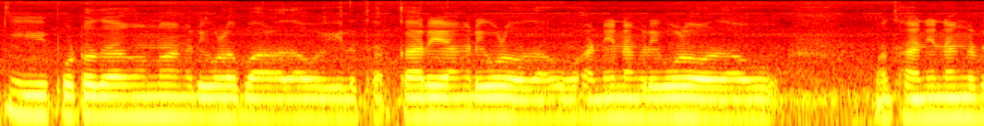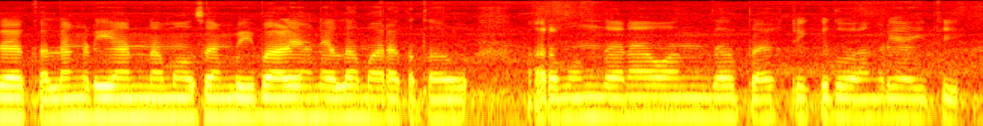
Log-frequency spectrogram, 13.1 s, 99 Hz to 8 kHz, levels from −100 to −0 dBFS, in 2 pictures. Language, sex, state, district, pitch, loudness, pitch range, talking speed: Kannada, male, Karnataka, Belgaum, 130 Hz, -16 LUFS, 125-135 Hz, 135 wpm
